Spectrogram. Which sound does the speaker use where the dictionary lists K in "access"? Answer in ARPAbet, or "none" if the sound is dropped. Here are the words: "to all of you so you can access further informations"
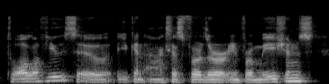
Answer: K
